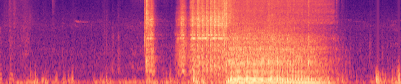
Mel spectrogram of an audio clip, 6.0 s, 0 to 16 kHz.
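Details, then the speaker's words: 2005 Mercury 115 two-stroke outboard on a 17ft Mako cranks, then runs raggedly for a few seconds on starting fluid and dies; spark is confirmed. "There we go. Okay, so we know it does run."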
